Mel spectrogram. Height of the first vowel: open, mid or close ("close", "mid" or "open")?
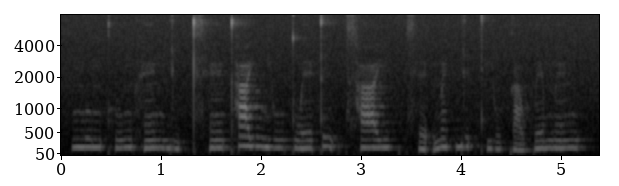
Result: close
